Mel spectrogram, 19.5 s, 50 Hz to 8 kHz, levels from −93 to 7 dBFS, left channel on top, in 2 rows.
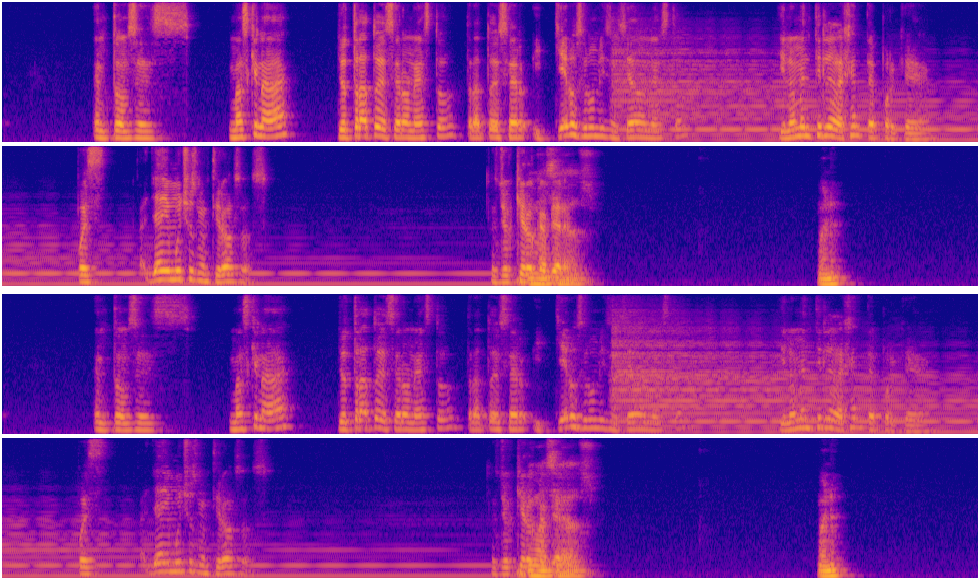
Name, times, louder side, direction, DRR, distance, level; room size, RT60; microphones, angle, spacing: voice 1, 0.9-1.9 2.3-2.9 3.4-6.9 7.8-9.4 10.5-10.8 11.1-12.4 14.7-15.5, left 7 dB, 80° left, 0.4 m, -21 dB
Guitar, 6.1-15.7, equal, 15° right, 1.5 m, -35 dB
voice 2, 14.9-15.6 17.9-18.1, right 2 dB, 5° left, 1.4 m, -17 dB
7.1 x 3.3 x 4.8 m
head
